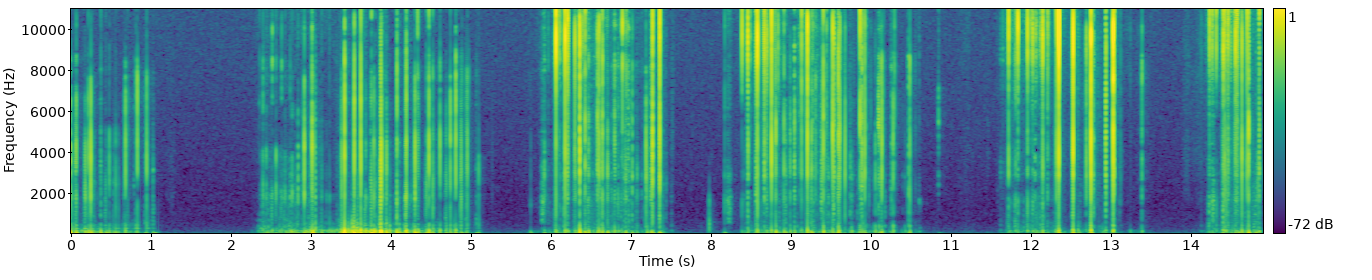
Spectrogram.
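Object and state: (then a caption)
Plastic flying disc scratched with nails. Long nails scratch and rake over the bumpy spokes and rim of a red plastic flying disc toy, making dense, rapid crackling and ticking scrapes. The scratching comes in six bursts separated by short silences. The sound is mostly low and rumbly, with bright, crisp edges on each stroke.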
